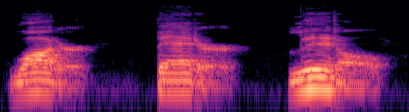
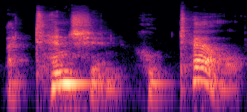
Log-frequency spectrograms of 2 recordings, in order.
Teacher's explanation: The T is in an unstressed syllable, so the T becomes unstressed. It becomes the flap.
